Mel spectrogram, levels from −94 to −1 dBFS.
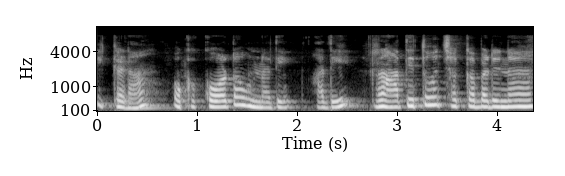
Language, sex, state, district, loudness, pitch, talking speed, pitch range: Telugu, female, Andhra Pradesh, Anantapur, -17 LUFS, 235 Hz, 95 wpm, 225-255 Hz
